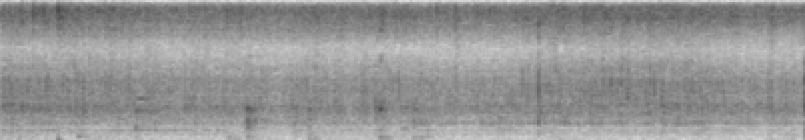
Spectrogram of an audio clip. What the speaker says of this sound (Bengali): এবার ওই তেলে কুচানো পেঁয়াজগুলো দিয়ে দেবো।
